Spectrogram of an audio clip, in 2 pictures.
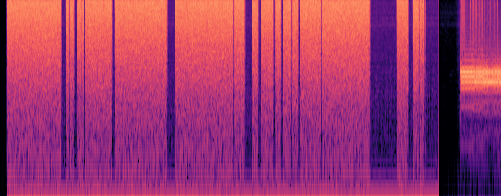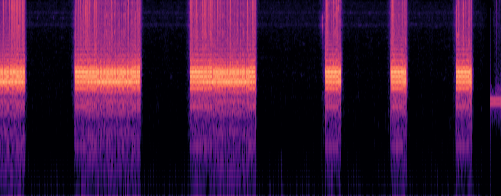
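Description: Television static hiss, cutting out briefly several times, for about the first nine seconds. Then the Emergency Alert System's digital header tones follow: three harsh buzzing data bursts of a little over a second each, separated by silence, then three short bursts.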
